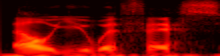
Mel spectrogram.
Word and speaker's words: LUFS: relevantly in today's ages what Lu FS or laughs are some people pronounce it should my track be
